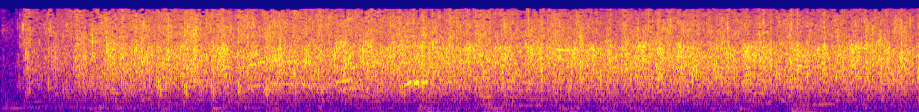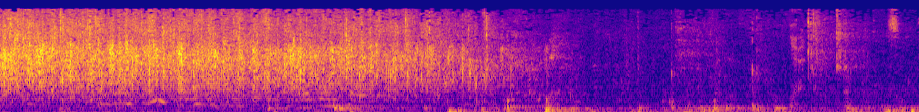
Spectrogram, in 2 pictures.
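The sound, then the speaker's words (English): A large church audience applauds steadily for about fourteen seconds, a dense wash of many hands clapping, then the applause thins out and fades, leaving scattered claps and soft background noise. “How about another round of applause”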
